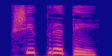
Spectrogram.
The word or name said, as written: ಕ್ಷಿಪ್ರತೆ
